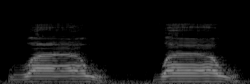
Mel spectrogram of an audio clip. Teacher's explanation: দুই ঠোঁট গোল করিয়া মুখ 1 আঙ্গুল পরিমাণে, মুখ হচ্ছে 1 আঙ্গুল পরিমাণে খোলা রাখিয়া ওয়াও উচ্চারিত হয়।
